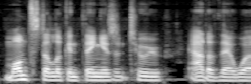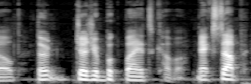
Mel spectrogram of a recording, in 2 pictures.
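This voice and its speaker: A man's voice: medium pitch, steady tone, normal speed, fairly bright tone, smooth. A young man hosting a gaming video with casual, enthusiastic, slangy commentary. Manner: chatty, slangy, effusive.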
